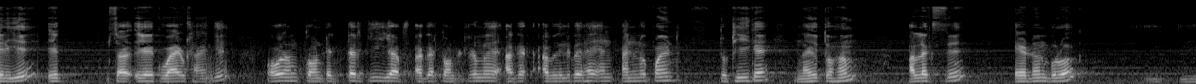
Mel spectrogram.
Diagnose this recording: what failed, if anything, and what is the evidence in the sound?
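A short stall from a late packet at 1.46 to 1.52 s, in the network and jitter buffer stage. A packet missed its playout time and the buffer ran dry. The receiver held the last sound for 47 ms, then resumed where it left off, so nothing is lost but the delay grows by 47 ms.

A call bitrate drop from 1.92 to 6.52 s, at the codec stage, driven by the call's bandwidth estimate. The encoder falls from 128 to 12 kbps and the audio bandwidth narrows from 20 kHz to 8 kHz, so the sound turns muffled and coarse for about four and a half seconds.

A jitter buffer speed-up from 6.73 to 7.13 s, in the buffer stage. With more audio queued than the buffer's target, the receiver trimmed short pitch-period pieces in succession, removing about 50 ms. Playback runs at 110% speed with unchanged pitch, so that stretch sounds hurried.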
